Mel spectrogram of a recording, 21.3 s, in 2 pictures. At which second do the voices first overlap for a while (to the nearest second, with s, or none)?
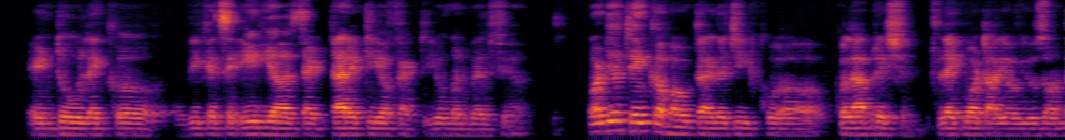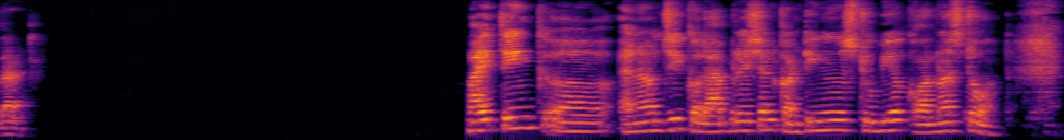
none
